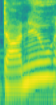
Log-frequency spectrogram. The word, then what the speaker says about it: Danu: the Irish Pantheon um I believe it's pronounced danu and if is it did I get it you did hell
